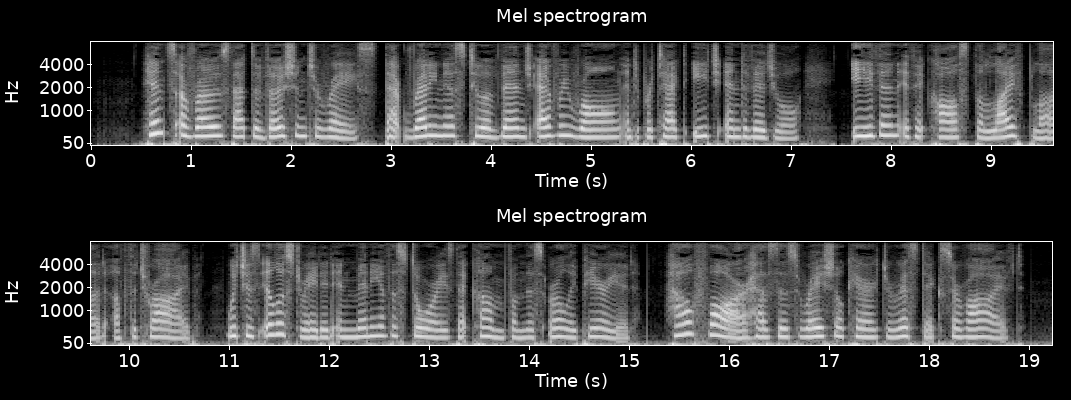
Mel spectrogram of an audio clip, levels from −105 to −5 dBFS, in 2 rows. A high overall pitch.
Yes: high, 240 Hz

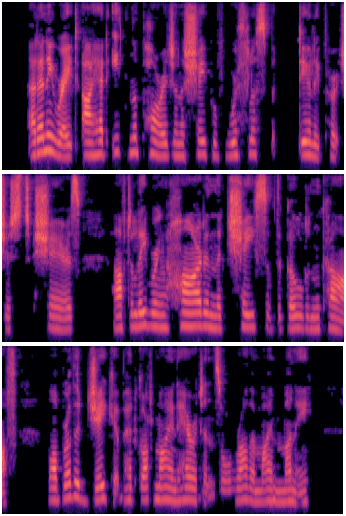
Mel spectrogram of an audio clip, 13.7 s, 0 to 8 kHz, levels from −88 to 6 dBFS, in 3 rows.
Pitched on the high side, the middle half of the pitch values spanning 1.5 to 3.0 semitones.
No: medium, 175 Hz; average, 2.7 semitones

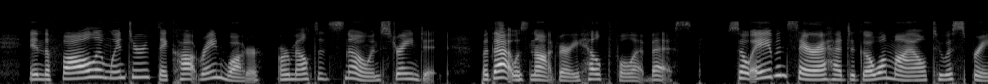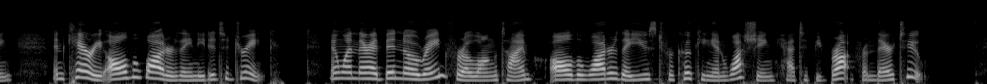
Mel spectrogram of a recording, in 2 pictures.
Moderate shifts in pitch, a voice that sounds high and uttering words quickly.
Yes: average, 5.0 semitones; high, 230 Hz; fast, 215 wpm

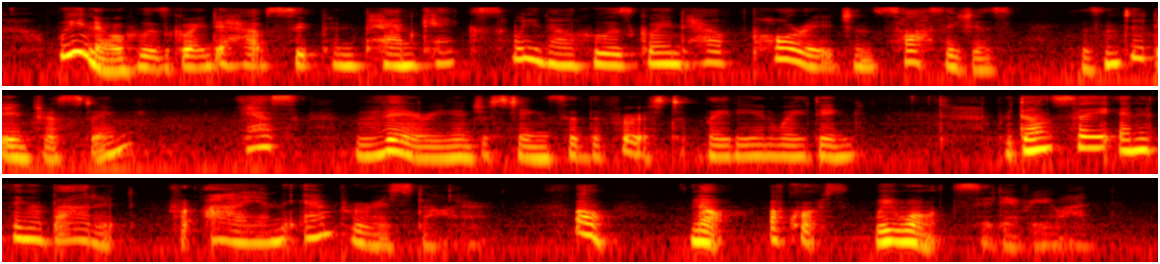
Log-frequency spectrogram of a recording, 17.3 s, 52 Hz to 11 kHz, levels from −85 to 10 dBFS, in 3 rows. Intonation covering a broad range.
Yes: wide, 5.9 semitones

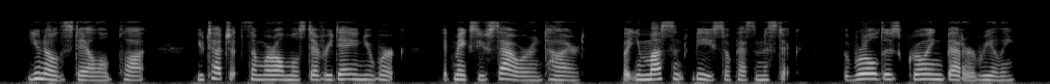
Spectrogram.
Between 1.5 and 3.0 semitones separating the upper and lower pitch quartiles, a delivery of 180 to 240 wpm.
Yes: narrow, 2.4 semitones; average, 200 wpm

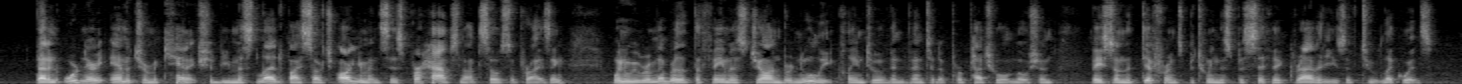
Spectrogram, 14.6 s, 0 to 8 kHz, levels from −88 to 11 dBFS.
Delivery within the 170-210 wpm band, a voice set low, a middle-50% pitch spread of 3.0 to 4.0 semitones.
Yes: average, 180 wpm; low, 100 Hz; average, 3.7 semitones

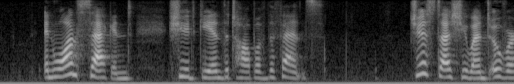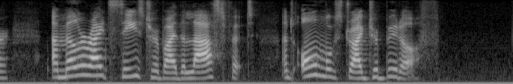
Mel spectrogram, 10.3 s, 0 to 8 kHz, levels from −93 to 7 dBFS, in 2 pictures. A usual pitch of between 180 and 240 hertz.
No: very high, 250 Hz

